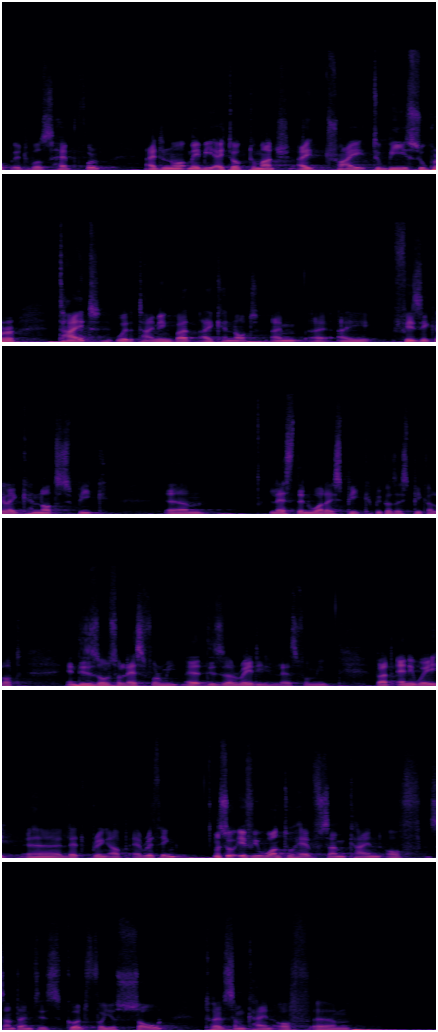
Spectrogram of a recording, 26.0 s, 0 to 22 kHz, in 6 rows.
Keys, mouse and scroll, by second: 1.0 shift+middle click, 1.5 scroll down 2, 1.6 middle click, 2.1 click, 15.8 middle click, 18.7 click, 23.0 click, 23.4 middle click, 23.9 scroll down 4, 24.2 click, 24.5 middle click, 25.2 ctrl+s.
